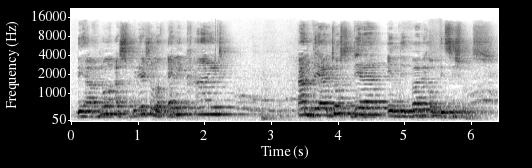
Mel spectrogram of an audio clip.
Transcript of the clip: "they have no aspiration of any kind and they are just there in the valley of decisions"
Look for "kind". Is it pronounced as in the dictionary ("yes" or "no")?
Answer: yes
